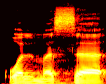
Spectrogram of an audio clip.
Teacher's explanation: سین کو باریک سیٹی سے الف مد اصلی کی یا مدہ ہے، قو وقو قاف کو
